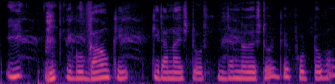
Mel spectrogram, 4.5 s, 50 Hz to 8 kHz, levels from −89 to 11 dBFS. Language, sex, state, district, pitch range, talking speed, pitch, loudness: Bhojpuri, male, Bihar, Gopalganj, 190-220 Hz, 145 wpm, 195 Hz, -36 LUFS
